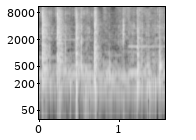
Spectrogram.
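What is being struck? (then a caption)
Plastic surprise egg container. A giant plastic surprise egg container is shaken with a Kinder Joy egg inside. About eight sharp, bright rattling knocks are heard, with a faint background tone between them.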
